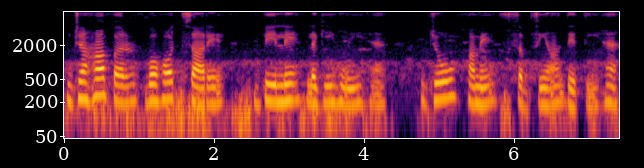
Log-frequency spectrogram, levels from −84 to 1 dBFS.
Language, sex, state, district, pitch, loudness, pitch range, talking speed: Hindi, female, Punjab, Pathankot, 195 Hz, -17 LUFS, 185-215 Hz, 105 wpm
